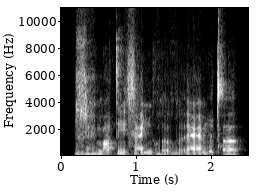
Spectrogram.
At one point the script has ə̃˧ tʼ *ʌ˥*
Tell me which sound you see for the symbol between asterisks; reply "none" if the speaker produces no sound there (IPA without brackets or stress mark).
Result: ʌ˥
